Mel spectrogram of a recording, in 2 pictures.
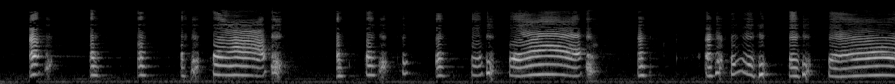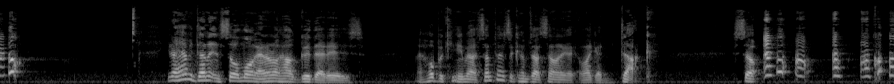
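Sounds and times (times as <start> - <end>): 
person imitating a crying baby: 0.3 - 9.3, 16.6 - 17.8
speech: 10.6 - 15.5, 16.3 - 16.8.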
